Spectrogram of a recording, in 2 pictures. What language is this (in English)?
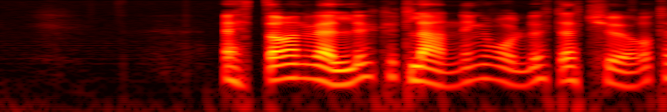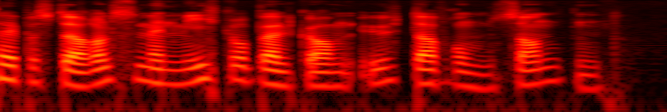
Norwegian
